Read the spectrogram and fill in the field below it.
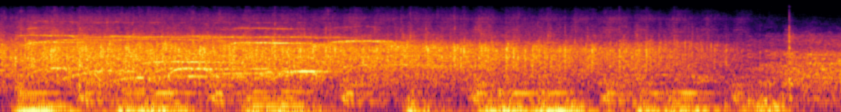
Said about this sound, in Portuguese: Então, uma salva de palmas para ele.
